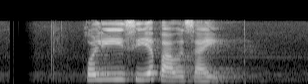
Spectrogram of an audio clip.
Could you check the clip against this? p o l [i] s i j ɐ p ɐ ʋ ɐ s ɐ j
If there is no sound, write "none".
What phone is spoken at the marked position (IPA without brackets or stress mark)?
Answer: iː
